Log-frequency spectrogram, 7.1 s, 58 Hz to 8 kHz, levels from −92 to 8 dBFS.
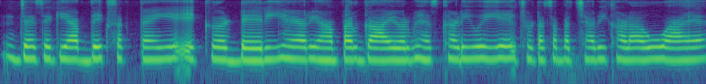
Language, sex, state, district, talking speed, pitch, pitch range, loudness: Hindi, female, Madhya Pradesh, Bhopal, 230 wpm, 250 Hz, 245-255 Hz, -16 LUFS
